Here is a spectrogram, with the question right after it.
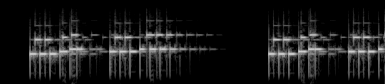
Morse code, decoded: none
